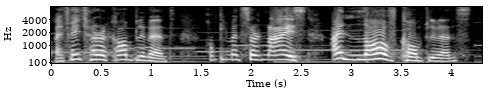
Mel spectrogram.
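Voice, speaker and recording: A man's voice: very high-pitched, expressive, normal speed, a bit bright, faint music behind, pitched above the performer's own voice. A man voicing a smug self-proclaimed god posing as an awkward teenage student, pompous and theatrical, for a visual novel. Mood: awkward, boastful.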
